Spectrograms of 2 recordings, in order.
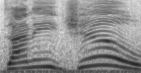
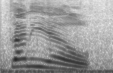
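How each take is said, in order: First: The name has a 'j' sound in the middle. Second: The name has a vowel sound in the middle. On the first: The speaker calls it wrong. "I kept pronouncing it Danny Gel because there were so many J's in there" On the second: The speaker calls it right. "I think it's actually pronounced Danielle"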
